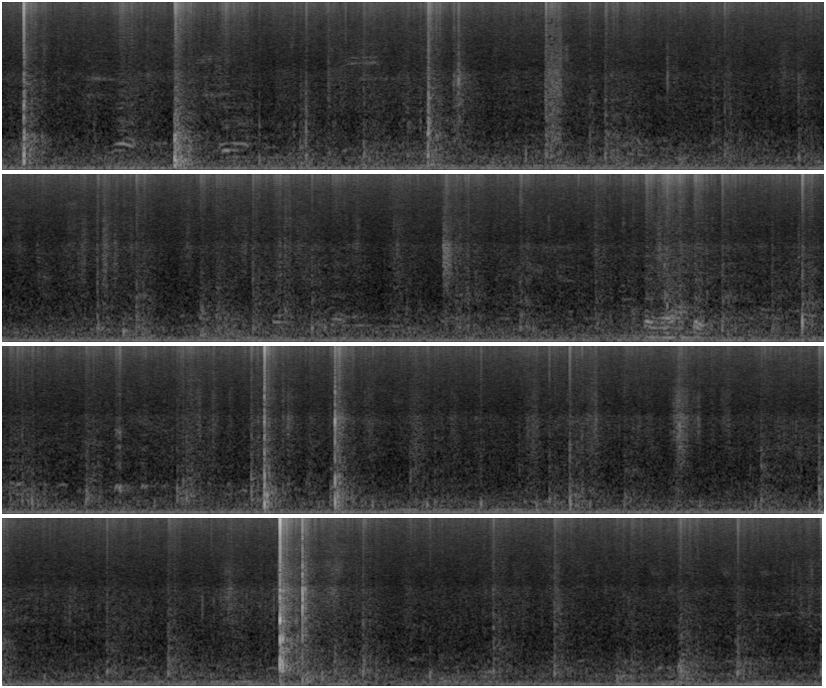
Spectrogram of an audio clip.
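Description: Tennis ball struck and bounced on a clay court: a handful of sharp pops scattered through, the loudest near the end, over a steady low hum and faint spectator chatter.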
